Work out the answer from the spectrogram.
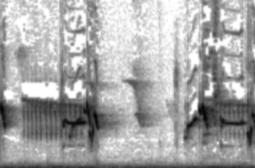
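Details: Prinia lure call that prompts prinias to reply: a long buzzy, rattling trill with sharp rising chirps, a pause, then a second buzzy phrase with upslurred notes, over steady low hum.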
